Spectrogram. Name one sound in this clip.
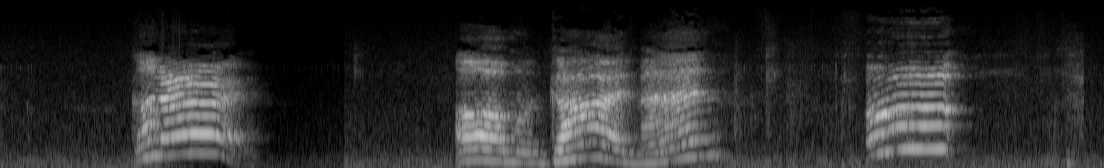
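A young woman talks close by in a high, sing-song voice.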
